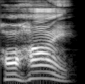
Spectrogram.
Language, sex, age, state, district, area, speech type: Assamese, male, 30-45, Assam, Sivasagar, rural, read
